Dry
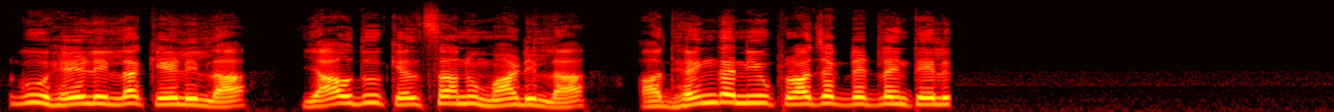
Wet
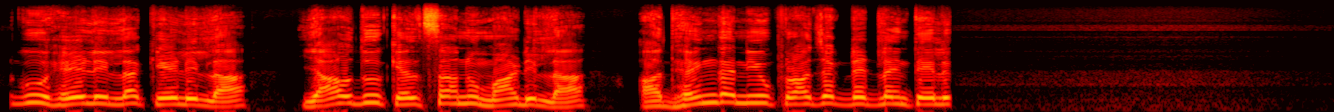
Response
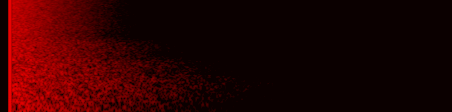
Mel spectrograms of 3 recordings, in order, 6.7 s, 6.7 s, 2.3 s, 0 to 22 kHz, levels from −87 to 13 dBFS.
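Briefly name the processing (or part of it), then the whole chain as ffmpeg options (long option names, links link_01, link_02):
FM broadcast chain: -filter_complex "[0:a]highpass=61,dynaudnorm=framelen=130:gausssize=11:maxgain=15dB,acrossover=split=420|1600[link_01][link_02][link_03];[link_01]acompressor=threshold=-23dB:ratio=4[link_04];[link_02]acompressor=threshold=-21dB:ratio=4[link_05];[link_03]acompressor=threshold=-30dB:ratio=4[link_06];[link_04][link_05][link_06]amix=inputs=3:normalize=0,aemphasis=mode=production:type=50fm,alimiter=limit=-10dB:level=0:latency=1:release=257,asoftclip=type=hard:threshold=-14dB,lowpass=frequency=15000:width=0.5412,lowpass=frequency=15000:width=1.3066,aemphasis=mode=production:type=50fm,volume=-6.5dB"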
